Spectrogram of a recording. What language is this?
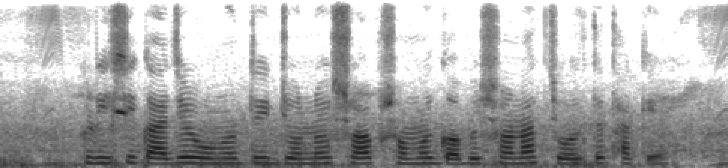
Bangla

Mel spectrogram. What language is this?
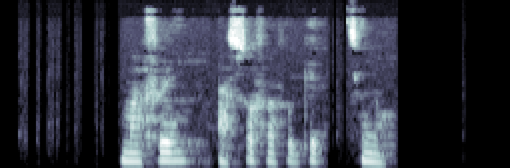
Cameroon Pidgin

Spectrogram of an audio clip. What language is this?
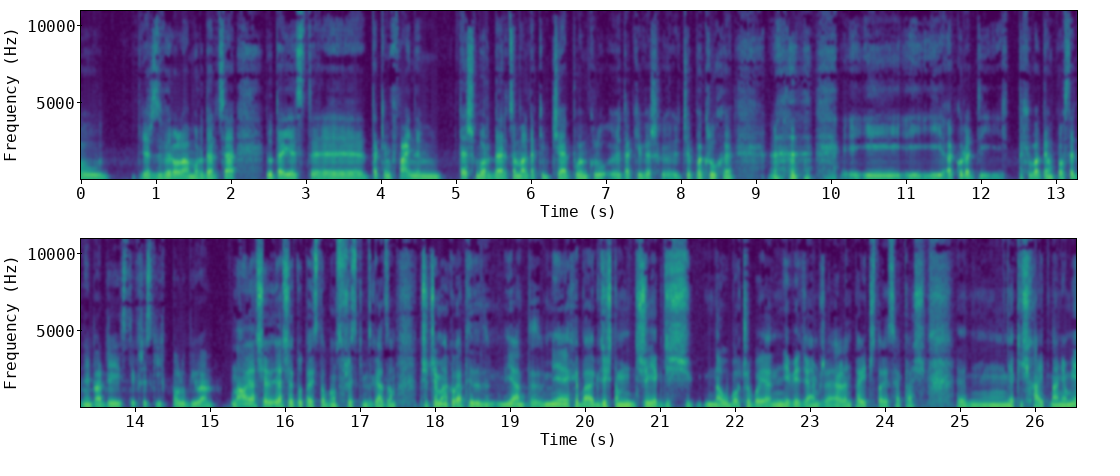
Polish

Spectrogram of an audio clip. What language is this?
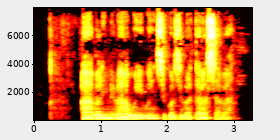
Ganda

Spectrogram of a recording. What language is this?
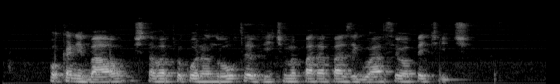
Portuguese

